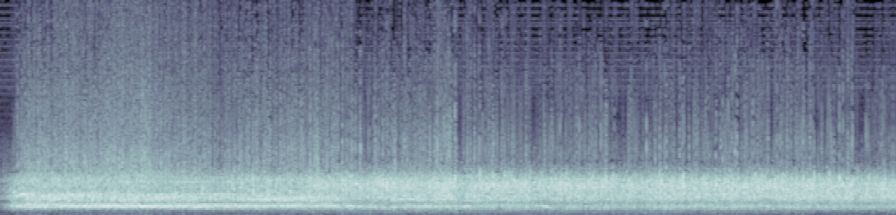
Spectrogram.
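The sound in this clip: Loud roar of a massed crowd cheering and applauding at a political rally, a dense, steady wall of voices and clapping that holds at full strength throughout.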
